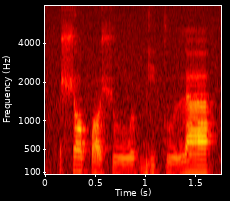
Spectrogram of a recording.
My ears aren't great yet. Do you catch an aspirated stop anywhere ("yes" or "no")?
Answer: no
